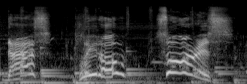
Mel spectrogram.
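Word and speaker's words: Daspletosaurus: Das Pletosaurus. Das Pleosaurus.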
